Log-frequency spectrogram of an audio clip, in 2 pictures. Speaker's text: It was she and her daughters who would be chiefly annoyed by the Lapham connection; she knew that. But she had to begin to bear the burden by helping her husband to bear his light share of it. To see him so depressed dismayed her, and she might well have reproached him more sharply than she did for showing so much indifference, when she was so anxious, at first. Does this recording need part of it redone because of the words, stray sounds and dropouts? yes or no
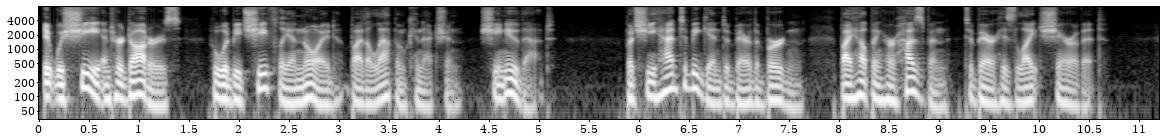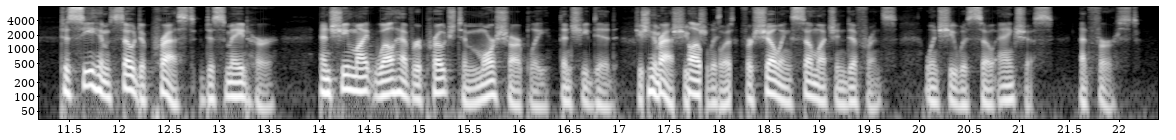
yes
